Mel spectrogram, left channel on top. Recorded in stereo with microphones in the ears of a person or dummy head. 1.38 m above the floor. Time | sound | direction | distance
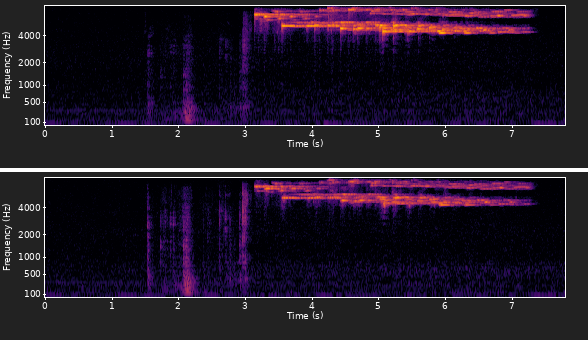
1.5 | keys jangling | 65° right (ahead or behind) | 1.0 m
3.1 | a chime | 50° left (ahead or behind) | 2.5 m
